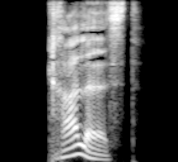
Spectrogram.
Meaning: second-person singular subjunctive I of krallen
- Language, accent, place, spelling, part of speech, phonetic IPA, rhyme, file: German, Germany, Berlin, krallest, verb, [ˈkʁaləst], -aləst, De-krallest.ogg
